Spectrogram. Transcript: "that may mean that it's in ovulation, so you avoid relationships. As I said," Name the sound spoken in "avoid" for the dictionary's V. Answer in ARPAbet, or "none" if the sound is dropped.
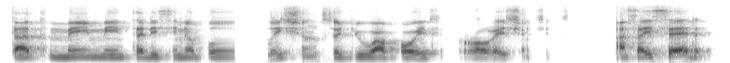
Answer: P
